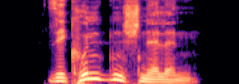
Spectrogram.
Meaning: inflection of sekundenschnell: 1. strong genitive masculine/neuter singular 2. weak/mixed genitive/dative all-gender singular 3. strong/weak/mixed accusative masculine singular 4. strong dative plural
- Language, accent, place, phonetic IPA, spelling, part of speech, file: German, Germany, Berlin, [zeˈkʊndn̩ˌʃnɛlən], sekundenschnellen, adjective, De-sekundenschnellen.ogg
